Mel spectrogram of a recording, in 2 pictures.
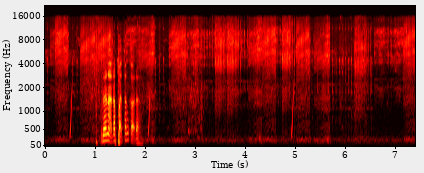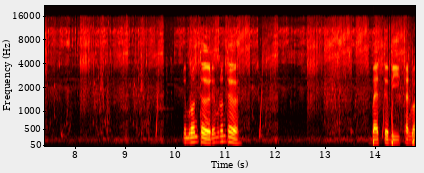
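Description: A fishing reel whirs as a line is reeled in.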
